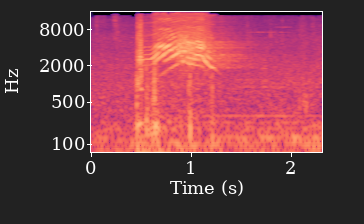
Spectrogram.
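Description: A cat yowling once, a single high call lasting under a second that rises and then falls in pitch. A sharp knock comes as it starts.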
